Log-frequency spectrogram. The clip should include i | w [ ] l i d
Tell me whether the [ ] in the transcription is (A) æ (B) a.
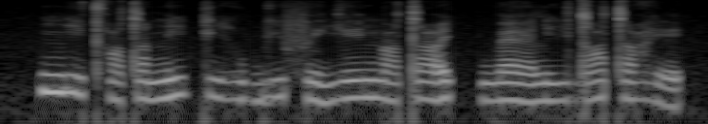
A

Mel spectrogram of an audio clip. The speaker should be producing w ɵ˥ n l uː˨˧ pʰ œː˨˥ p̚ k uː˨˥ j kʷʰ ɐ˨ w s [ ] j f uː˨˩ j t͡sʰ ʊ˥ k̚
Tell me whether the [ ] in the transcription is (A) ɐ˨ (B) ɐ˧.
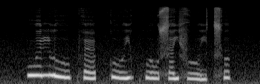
A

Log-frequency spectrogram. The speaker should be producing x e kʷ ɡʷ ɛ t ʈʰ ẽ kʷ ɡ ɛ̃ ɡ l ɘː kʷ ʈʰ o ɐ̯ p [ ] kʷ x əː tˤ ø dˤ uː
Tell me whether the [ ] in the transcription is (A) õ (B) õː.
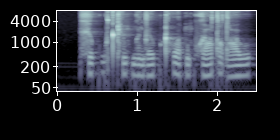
A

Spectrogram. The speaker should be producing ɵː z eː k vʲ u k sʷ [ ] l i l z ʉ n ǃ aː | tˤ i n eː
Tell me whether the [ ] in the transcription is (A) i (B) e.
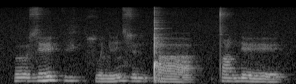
B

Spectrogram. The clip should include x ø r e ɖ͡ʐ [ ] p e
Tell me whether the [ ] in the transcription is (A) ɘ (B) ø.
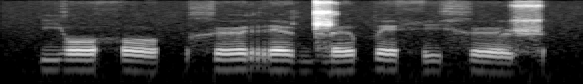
A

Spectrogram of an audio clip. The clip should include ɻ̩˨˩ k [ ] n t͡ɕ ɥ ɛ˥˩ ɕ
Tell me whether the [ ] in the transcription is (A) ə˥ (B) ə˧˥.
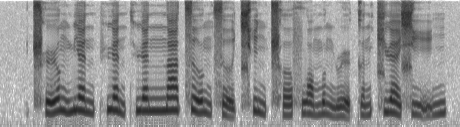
B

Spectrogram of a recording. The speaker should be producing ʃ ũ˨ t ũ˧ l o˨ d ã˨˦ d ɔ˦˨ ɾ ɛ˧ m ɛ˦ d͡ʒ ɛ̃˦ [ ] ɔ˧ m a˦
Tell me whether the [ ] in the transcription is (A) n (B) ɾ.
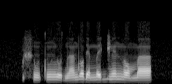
A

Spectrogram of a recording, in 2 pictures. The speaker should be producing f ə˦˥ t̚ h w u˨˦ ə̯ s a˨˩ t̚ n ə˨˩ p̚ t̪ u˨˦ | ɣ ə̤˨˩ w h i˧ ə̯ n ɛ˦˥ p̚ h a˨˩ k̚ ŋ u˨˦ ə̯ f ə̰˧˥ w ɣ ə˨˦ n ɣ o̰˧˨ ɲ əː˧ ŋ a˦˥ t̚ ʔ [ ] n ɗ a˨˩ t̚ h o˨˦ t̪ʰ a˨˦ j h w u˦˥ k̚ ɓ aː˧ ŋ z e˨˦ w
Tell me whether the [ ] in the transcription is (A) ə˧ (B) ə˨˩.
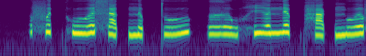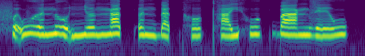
A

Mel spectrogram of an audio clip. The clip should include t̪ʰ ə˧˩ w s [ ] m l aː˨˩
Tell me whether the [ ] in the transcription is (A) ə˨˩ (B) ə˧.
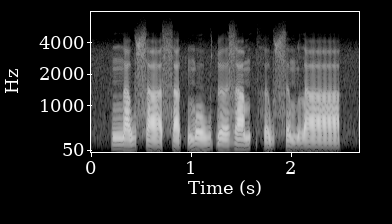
A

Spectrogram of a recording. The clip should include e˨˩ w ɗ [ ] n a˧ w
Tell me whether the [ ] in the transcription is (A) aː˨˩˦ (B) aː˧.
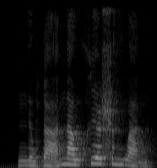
A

